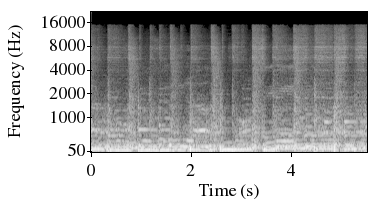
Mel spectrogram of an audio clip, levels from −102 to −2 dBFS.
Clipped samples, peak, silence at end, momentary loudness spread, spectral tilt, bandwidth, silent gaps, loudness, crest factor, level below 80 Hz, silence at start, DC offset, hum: under 0.1%; 0 dBFS; 0 s; 2 LU; -7 dB/octave; 15 kHz; none; -14 LUFS; 12 dB; -26 dBFS; 0 s; under 0.1%; none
